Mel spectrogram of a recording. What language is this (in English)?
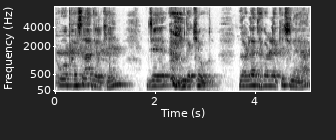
Maithili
